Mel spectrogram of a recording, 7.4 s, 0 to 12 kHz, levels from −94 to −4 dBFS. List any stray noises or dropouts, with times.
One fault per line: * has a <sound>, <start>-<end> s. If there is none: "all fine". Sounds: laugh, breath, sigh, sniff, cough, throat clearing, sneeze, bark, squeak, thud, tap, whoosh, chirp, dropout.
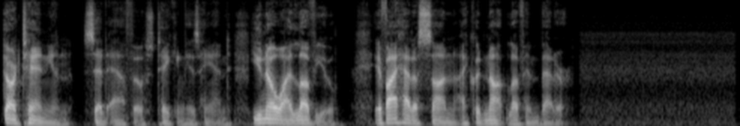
all fine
